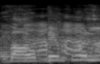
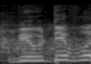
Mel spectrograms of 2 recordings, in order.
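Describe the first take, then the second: First: The first syllable sounds like 'bau'. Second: The first syllable sounds like 'byoo'. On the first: The speaker calls it wrong. "बाउटीफुल नाही" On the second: The speaker calls it right. "ब्युटिफुल आहे ते"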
